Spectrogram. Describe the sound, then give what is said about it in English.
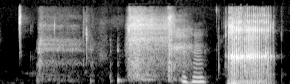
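Three rough, rasping snores in a row, each a harsh noisy rumble with a brief pause between, the last one the loudest and fullest, with no talking over them. “That was a snore.”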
